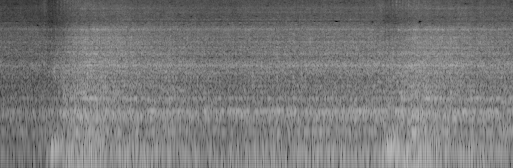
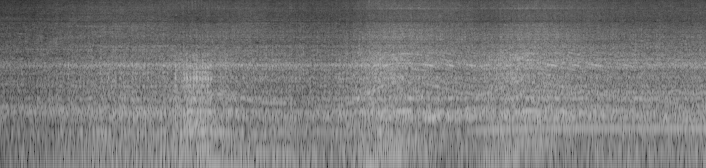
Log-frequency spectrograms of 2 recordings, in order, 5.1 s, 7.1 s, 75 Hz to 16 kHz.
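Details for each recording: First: 2009 Toyota Harrier, 2AZ-FE 2.4 engine, in R with the AC on after replacing a worn balancer shaft: even idle with light throttle blips and fan hiss; the earlier rough noise from the oil pan area is gone. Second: Toyota Harrier 2009, 2AZ-FE 2400 cc, just after start with AC on, in R or D: revs rise and fall with a rough coarse rattle from the oil pan area; worn balancer shaft confirmed and replaced, noise gone; disappears with AC off.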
